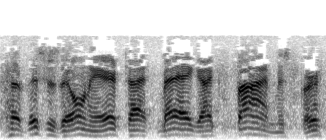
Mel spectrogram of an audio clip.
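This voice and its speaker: An actor playing an uneasy, deferential oil rig worker in a radio drama, hesitant and earnest. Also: male voice, mid-range voice, normal speed, natural voice. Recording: muffled, faintly noisy old radio broadcast.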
